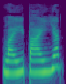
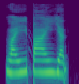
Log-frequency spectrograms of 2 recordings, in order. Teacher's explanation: The difference is that the word one used with Monday is pronounced with a high level tone, while the word day is pronounced with a low level tone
